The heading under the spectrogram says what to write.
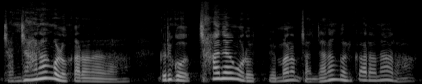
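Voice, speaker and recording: A middle-aged Korean man preaches a sermon as senior pastor, telling animated stories and acting out the quoted voices himself. His voice is high-pitched and his pace quick.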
